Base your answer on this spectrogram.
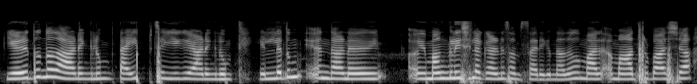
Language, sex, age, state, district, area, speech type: Malayalam, female, 18-30, Kerala, Thrissur, urban, spontaneous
